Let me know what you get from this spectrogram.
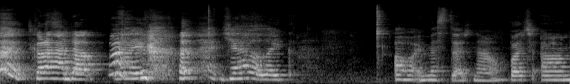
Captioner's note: both laughing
